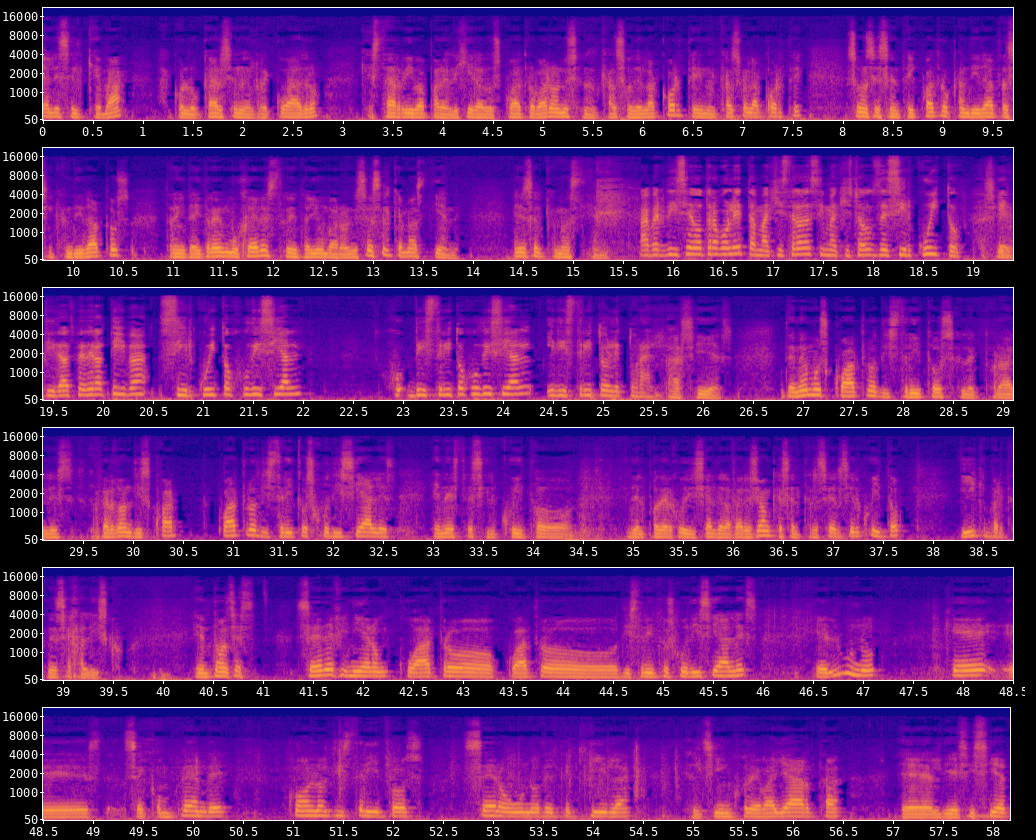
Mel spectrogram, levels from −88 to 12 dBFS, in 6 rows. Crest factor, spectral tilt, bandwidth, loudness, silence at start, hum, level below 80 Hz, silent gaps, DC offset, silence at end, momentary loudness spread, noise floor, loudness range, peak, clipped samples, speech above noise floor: 16 dB; -6.5 dB/octave; 16.5 kHz; -17 LUFS; 0 s; none; -40 dBFS; none; under 0.1%; 0 s; 9 LU; -41 dBFS; 4 LU; -2 dBFS; under 0.1%; 25 dB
